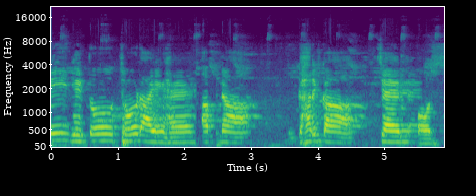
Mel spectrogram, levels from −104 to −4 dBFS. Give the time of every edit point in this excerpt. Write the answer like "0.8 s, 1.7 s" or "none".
2.2 s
